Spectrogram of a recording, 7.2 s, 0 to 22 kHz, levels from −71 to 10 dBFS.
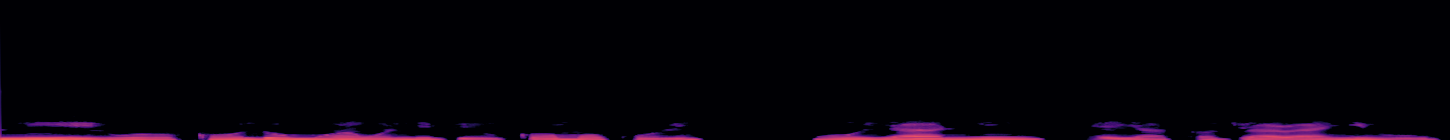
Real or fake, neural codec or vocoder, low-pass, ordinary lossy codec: real; none; none; none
